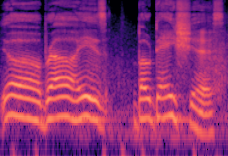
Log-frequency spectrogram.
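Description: A man's voice: fairly high pitch, expressive, extremely slow, slight background noise. A man voicing a laid-back young male surfer in a gaming video, with a slangy drawl. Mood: mellow.

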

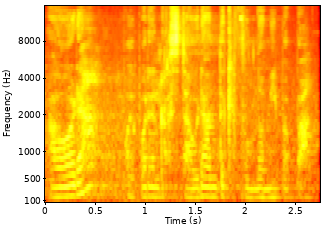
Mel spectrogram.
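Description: A woman's voice: lowish voice, level tone, fairly quick, music in the background, close to an everyday voice. An actress playing a proud, worried young woman with a Peruvian accent in a telenovela. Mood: defiant. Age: 20s. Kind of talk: telenovela acting.

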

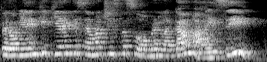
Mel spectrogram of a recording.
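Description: Casting note: woman, high voice, teasing co-host, echoey room with faint noise. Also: normal speed. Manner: teasing, laughing.

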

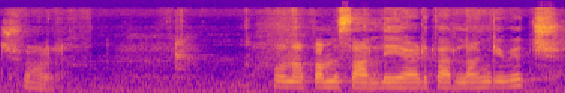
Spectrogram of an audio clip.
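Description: A woman's voice: medium pitch, flat delivery, a little slow, warm tone. A young mother, chatting casually as she cooks in her home kitchen and playfully coaxing her toddler. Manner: playful, coaxing tone toward a small child. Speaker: mother cooking on a family channel. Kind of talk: casual cooking vlog talk with a toddler. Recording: noisy home kitchen recording.

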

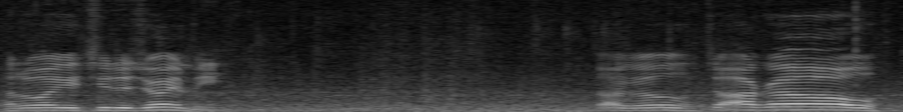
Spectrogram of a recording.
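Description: A man's voice: sits high, big pitch swings, very fast, background noise. A man streaming a game, joking around and talking to his in-game dog and his viewers. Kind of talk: casual gameplay commentary.

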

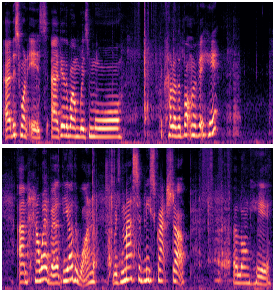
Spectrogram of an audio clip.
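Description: On a sofa in her small room at home, a young woman in her twenties hosts an on-camera unboxing, chatting casually and rambling with many ums and uhs. Her pitch is medium and her speed normal, with slight background noise.

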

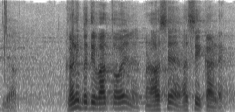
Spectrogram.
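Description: A man giving a humorous religious talk, telling anecdotes in a lively storytelling way and acting out the people in them. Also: medium pitch, quick pace, a little hiss or hum. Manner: storytelling, animated, acts out quoted voices. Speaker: preacher. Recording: long hall reverb.

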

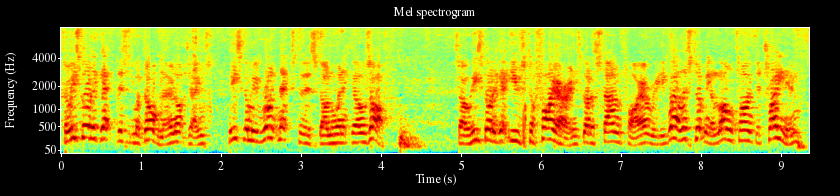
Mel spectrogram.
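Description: A man's voice: high-pitched, animated, quick pace, darkish tone, roomy sound, muffled recording. A man giving a jokey, chatty shooting demonstration to a crowd at an outdoor country show. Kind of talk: outdoor live demonstration talk.

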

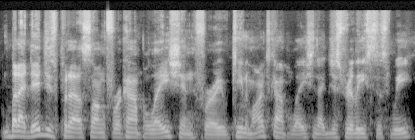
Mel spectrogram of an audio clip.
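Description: A man's voice: mid-range voice, steady tone, rapid-fire, a bit bright. Laid-back man on a live stream. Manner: laid-back, dry pushback. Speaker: podcast co-host. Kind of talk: casual live game-reaction stream.

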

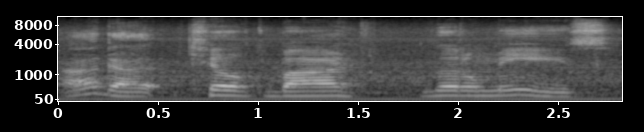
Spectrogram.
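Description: A man hosting a let's play, talking crudely and profanely as he plays, breaking into sudden loud outbursts. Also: a little high, steady tone, slow, a little hiss or hum. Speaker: gaming channel host.

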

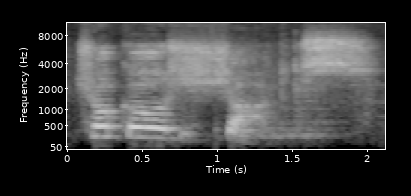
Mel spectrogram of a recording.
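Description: A man's voice: high-pitched, lively intonation, very slow, darkish tone. A middle-aged man co-hosting a live snack review, talking enthusiastically about candy he tried. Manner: enthusiastic, hyping up the food. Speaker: co-host. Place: green-screen studio room. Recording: roomy, distant mic with faint noise.

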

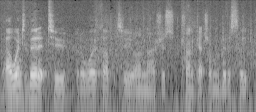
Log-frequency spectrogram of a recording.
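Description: A young man chats loosely over his match footage, his mid-pitched voice wandering from point to point between lots of ums and uhs. Faint gunfire from the game sits under his voice. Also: fairly even intonation, very fast, noisy background. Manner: rambling, filler-heavy, chatty. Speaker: gameplay commentator. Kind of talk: casual gameplay commentary.

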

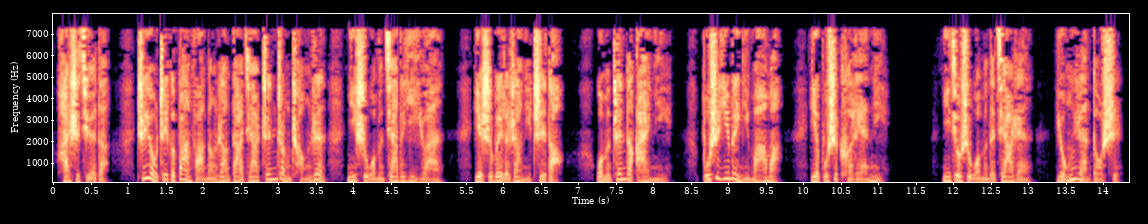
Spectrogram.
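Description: A woman voicing a wealthy middle-aged stepmother, brisk but caring, in a narrated story. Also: lowish voice, expressive, husky, no room sound, lo-fi sound. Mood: tender. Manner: brisk, gently teasing.

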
